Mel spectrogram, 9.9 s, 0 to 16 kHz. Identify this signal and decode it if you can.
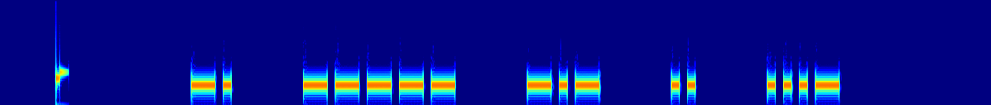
Morse code, heard as a keyed tone, about 15 wpm, spaced as for 9 wpm, 700 Hz. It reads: N0KIV
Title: USA Call Signs - 5 Characters - 3x Character Spacing - 15wpm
